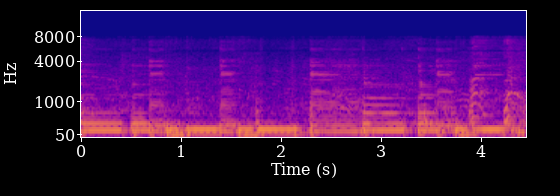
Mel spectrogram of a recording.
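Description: Live ska band playing the opening of a song, with electric guitar and bass to the fore over the band.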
